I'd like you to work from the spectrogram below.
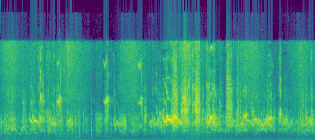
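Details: Softer budgie twittering with a few clearer high whistled chirps standing out over a background murmur of warbles.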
